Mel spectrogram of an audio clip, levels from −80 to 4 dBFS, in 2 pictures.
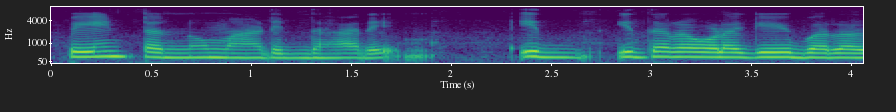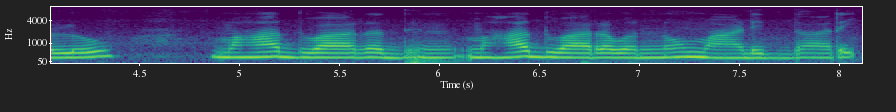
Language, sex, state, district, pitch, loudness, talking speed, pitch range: Kannada, male, Karnataka, Dharwad, 210 Hz, -15 LUFS, 65 wpm, 200-225 Hz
